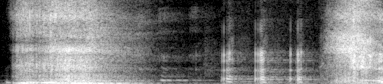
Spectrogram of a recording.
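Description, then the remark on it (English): A loud sneeze bursts out, followed by a few short snorting breaths and then a second forceful sneeze-like blast at the end. “Oh, God bless you all.”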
